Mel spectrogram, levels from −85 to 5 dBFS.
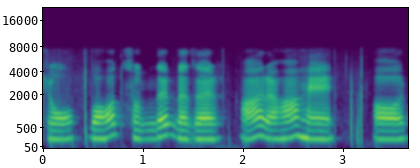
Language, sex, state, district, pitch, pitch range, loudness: Hindi, female, Himachal Pradesh, Shimla, 210 Hz, 205-220 Hz, -13 LUFS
